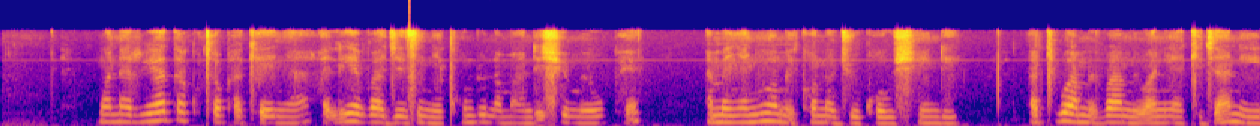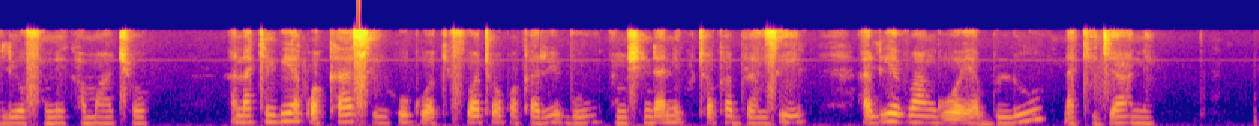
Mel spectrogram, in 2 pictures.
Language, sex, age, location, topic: Swahili, female, 25-35, Kisumu, education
